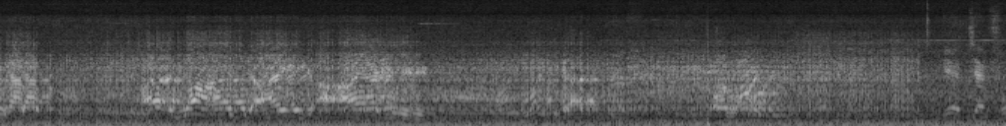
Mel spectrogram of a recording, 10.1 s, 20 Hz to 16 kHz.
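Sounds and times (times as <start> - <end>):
road noise: 0.0 - 10.0
vehicle engine rumble: 0.0 - 10.0
indistinct speech: 1.4 - 4.3.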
